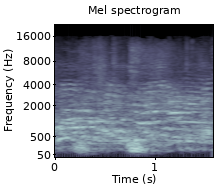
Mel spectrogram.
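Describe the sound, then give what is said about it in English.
A rugby league stadium crowd jeering the Wigan players, a dense, steady roar of many voices with no pauses, loud and continuous throughout, with a brief sharper shout near the end. “Yeah, the crowd giving the Wigan players a lot of jip here.”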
